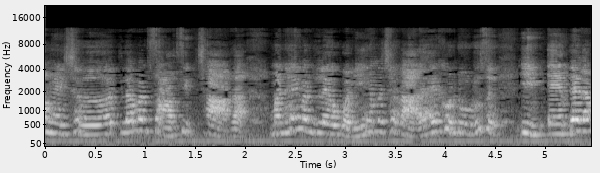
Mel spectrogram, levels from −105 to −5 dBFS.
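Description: Throughout the speech, the signal has likely been squeezed through HE-AAC compression at a rate that fits roughly 16 kbps. The treble is rebuilt by copying lower bands upward instead of being coded, so sibilants turn gritty and metallic, and nothing remains above 12.3 kHz.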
